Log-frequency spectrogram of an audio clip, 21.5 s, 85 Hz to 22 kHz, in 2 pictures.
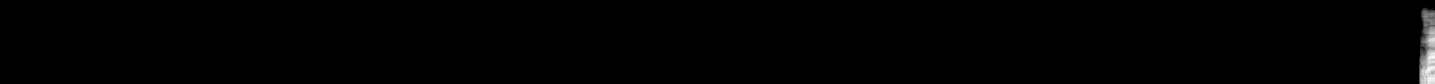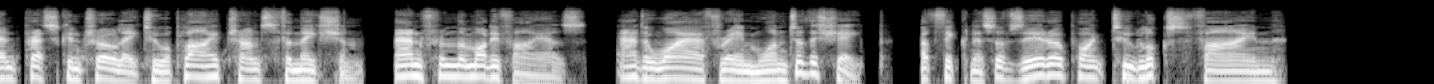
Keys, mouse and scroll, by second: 0.0 g, 2.3 middle click, 3.4 shift+scroll up 1, 3.9 Tab, 5.4 shift+middle drag, 6.9-7.3 middle drag, 8.5-9.7 drag, 10.2 middle click, 11.2 ctrl+z, 12.1 ctrl+a, 13.3-15.4 drag, 15.8 shift+middle click, 16.3 middle click, 16.8 shift+middle click, 18.1-19.2 drag, 19.6 middle click, 20.9 click.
